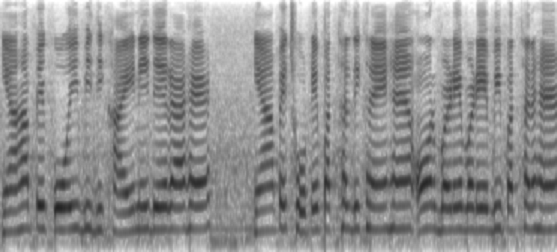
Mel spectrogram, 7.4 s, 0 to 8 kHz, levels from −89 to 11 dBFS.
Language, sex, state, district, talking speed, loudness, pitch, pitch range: Hindi, female, Rajasthan, Bikaner, 175 wpm, -12 LUFS, 275 Hz, 265-280 Hz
